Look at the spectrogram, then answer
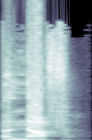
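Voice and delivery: sharp shouted command; hoarse shout of enough; yell. Acted. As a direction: bark it to stop everything. Character yells to end scene.

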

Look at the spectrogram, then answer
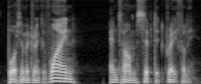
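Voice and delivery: usual speaking voice

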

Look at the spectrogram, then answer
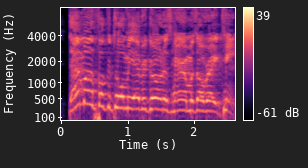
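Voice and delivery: high, fast, flustered protest; mock panicked. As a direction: play a sweating celebrity making excuses. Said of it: "Just sweating right now".

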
